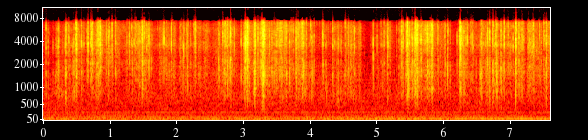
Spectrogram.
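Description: Fingertips roll and flex a thin printed paper strip wound on small wooden spools, producing a continuous stream of dry, bright crinkles and soft crackles. A steady low hum runs underneath throughout.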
